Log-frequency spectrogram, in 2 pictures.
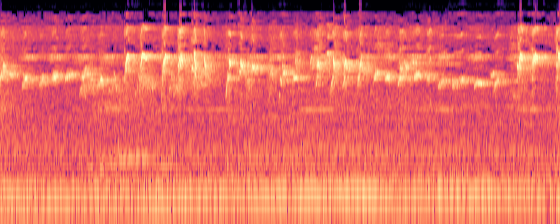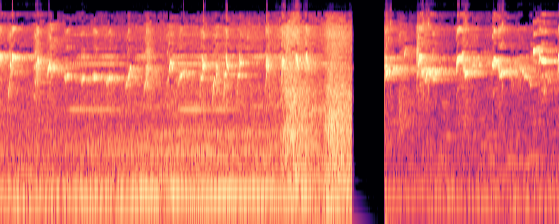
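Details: Lively Horsfield's bush lark song for training quiet birds to sing: a dense, continuous run of high chirps, buzzy trills and clicks, a low hum throughout and a brief silent dropout near the end.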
